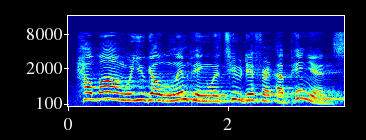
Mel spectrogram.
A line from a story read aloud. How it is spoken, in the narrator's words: says Elijah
